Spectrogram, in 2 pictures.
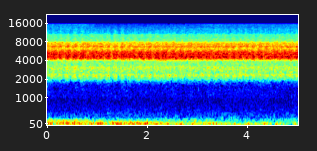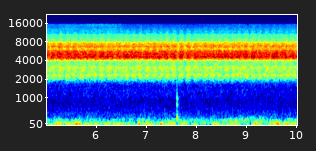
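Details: Cicadas in summer keep up an unbroken, high, hissing buzz that stays level in loudness, with a single brief click partway through and soft low background noise.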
